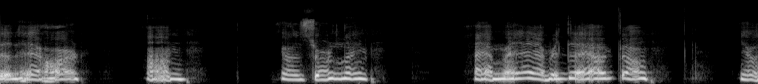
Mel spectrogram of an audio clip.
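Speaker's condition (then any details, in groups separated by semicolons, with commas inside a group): ALS; voice and lungs affected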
